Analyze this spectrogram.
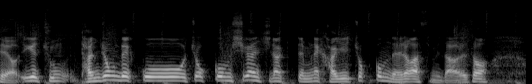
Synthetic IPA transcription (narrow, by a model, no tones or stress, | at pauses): e̞jo̰ʔiɡe̞t͡ɕuŋtand͡ʑoŋdwe̞k̚k͈ot͡ɕ͈ok͈ɯmɕʰiɡanɲt͡ɕinat̚k͈i̥t͈e̞mune̞kaɡit͡ɕ͈ok͈ɯmne̞ɾjʌɣas͈ɯmɲida̰kɯɾe̞sʰʌ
